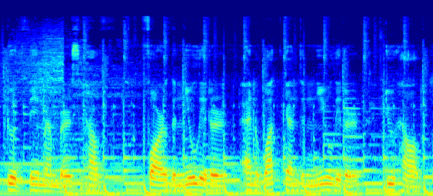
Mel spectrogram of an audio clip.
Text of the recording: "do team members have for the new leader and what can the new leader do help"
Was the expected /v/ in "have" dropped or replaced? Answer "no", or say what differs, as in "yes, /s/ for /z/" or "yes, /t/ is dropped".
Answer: yes, /p/ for /v/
